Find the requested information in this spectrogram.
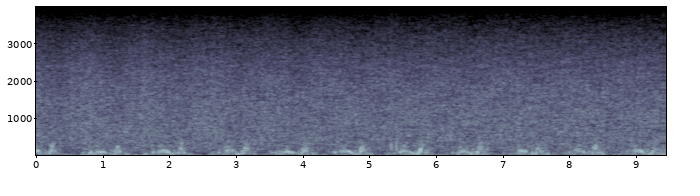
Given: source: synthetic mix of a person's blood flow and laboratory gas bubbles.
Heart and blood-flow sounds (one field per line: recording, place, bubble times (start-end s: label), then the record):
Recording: Doppler ultrasound of blood flow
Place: precordium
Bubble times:
5.33-5.49 s: bubbles
From the record:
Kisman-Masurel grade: 111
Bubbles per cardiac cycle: 1 to 2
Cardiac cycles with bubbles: 1 to 10%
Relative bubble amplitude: barely perceptible (0.100 to 0.250)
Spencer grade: 1 (occasional bubble signal discernible with the cardiac motion signal, with majority of cardiac periods free of bubbles)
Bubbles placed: anywhere in the cardiac cycle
